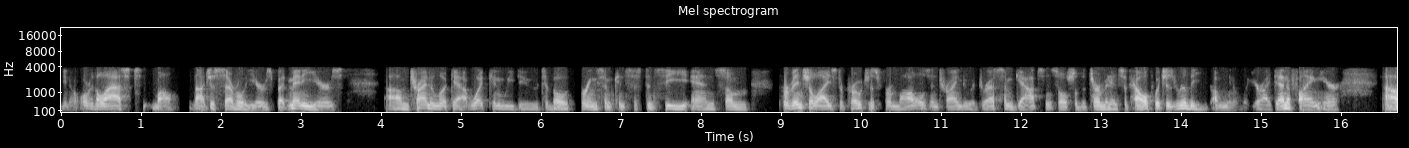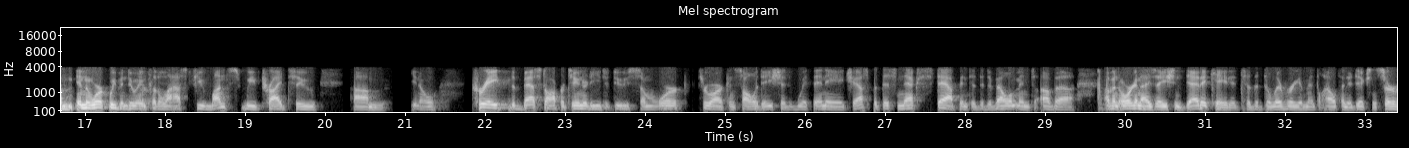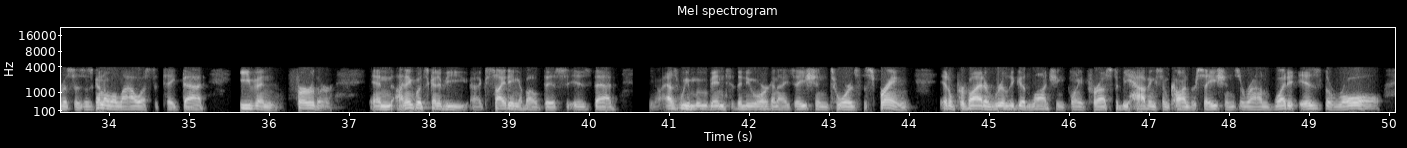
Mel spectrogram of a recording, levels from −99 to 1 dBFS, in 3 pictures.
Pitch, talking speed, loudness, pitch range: 90 Hz, 195 wpm, -26 LUFS, 85-95 Hz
